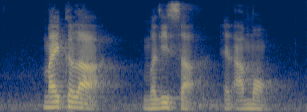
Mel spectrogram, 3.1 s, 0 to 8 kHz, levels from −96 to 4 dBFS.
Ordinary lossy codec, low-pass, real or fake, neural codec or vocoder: Opus, 24 kbps; 7.2 kHz; real; none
